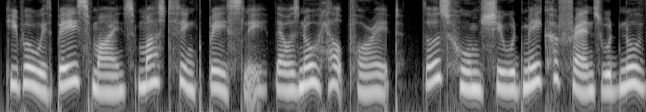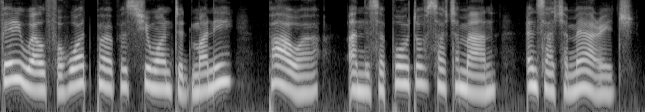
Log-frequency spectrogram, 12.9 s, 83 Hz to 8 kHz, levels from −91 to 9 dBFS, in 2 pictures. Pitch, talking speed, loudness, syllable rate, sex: 225 Hz, 195 wpm, -16 LUFS, 4.8 syllables/s, female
